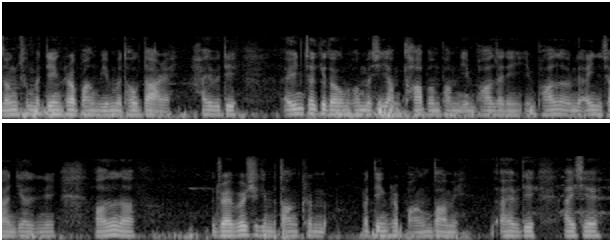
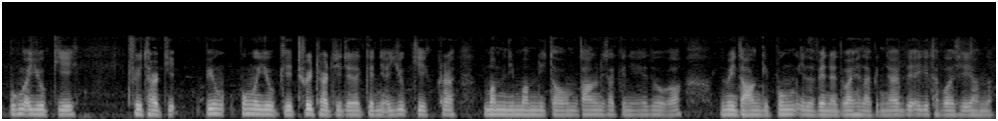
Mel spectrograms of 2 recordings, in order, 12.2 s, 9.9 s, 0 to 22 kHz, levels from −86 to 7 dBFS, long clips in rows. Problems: background sounds at intervals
